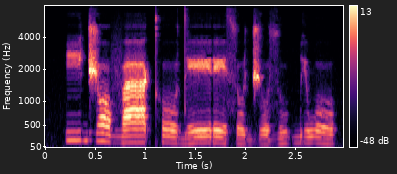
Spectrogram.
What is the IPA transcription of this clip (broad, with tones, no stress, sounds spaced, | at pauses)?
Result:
i˦ d͡ʒ ɔ˦˨ v aː˦ kʰ o˦˨ d eː˦ ɾ e˨ s o˨ d͡ʒ o˨ z uː˦ ɡ͡b ɪ˦ w o˨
